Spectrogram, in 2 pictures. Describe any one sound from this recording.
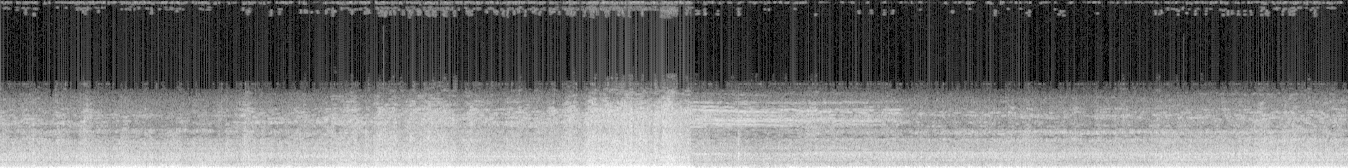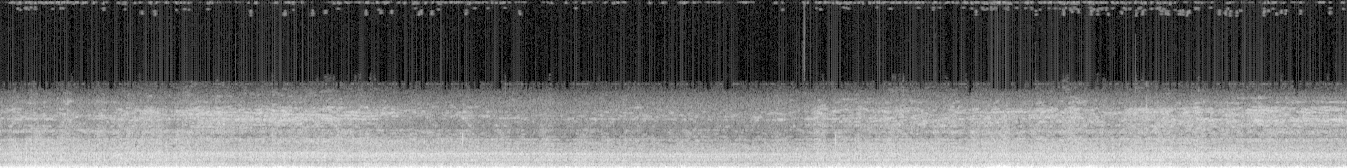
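A motorcycle engine hums steadily, rising and falling slightly with speed.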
